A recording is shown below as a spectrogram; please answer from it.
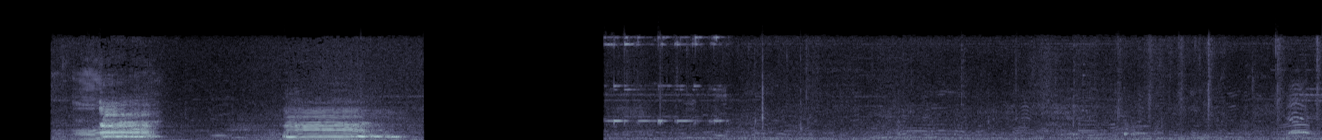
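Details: Hallikar oxen at the Badavanahalli cattle fair give two loud, deep, harmonic moos. The first is short and the second longer and drawn out. After a silent gap comes the low, steady murmur of the fair crowd.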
